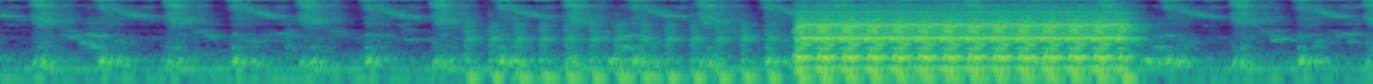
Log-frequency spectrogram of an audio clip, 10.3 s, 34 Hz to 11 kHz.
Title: 🧲🔊 Dont be afraid of MRI - Sounds in normal head examination | Siemens Magnetom Avanto 1.5T MRT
